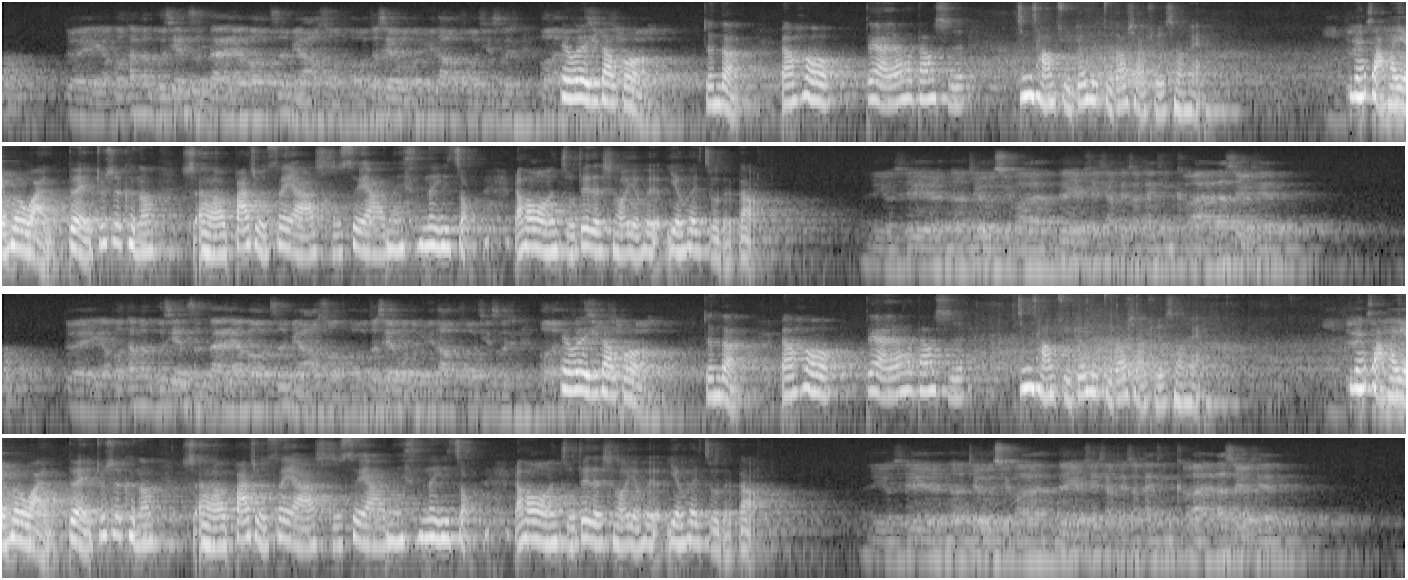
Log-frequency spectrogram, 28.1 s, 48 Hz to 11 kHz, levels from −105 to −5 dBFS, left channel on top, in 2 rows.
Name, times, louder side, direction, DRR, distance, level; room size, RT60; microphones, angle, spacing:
voice 1, 0.6-6.5 7.6-7.7 13.2-14.1 22.6-26.8, equal, 25° right, -4 dB, 3.5 m, -36 dB
Skateboard, 5.2-20.4, right 1 dB, 75° right, 1.7 m, -42 dB
voice 2, 5.6-6.4 7.0-7.4 7.8-8.3 8.6-9.6 10.2-12.1 13.5-21.6, left 1 dB, 10° left, 6 dB, 0.3 m, -22 dB
18.0 x 9.6 x 4.3 m, 2.1 s
head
